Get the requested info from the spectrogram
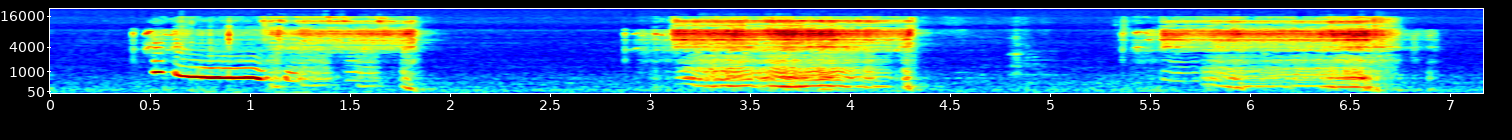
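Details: Staffordshire bull terrier making weird sounds: a short, high whine that slides downward, then two long, breathy, snorting grumbles, each lasting about a second and separated by quiet pauses.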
